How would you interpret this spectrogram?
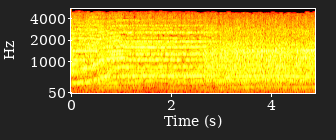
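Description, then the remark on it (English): A lawn mower engine runs loud and steady as someone mows the lawn, a buzzing, harmonic drone that roughens slightly partway through; no one speaks. “Yeah, just mowing the lawn”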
